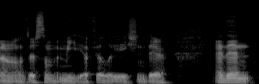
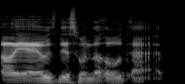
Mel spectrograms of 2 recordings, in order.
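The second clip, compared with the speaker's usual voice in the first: cartoonish eighties comic-book bad-guy villain voice. Speaker pretends he was sure all along, in a 1980s comic villain voice. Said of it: "like a nineteen eighties comic villain".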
